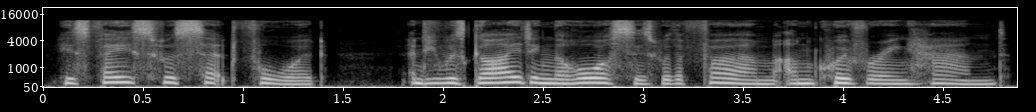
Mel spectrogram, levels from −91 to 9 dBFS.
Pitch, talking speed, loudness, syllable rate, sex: 210 Hz, 195 wpm, -17 LUFS, 5.0 syllables/s, female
